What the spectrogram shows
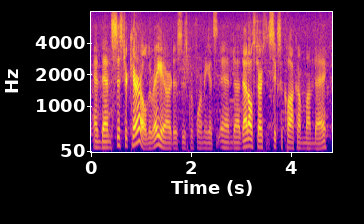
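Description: Speaking fast in a mid-range, slightly bright voice, a male radio co-host chats loosely about local happenings. His delivery meanders, full of jokes, fillers, and restarts.

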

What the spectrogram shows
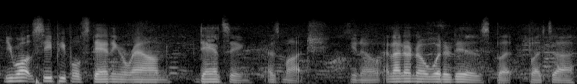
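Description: A radio co-host with a mid-range voice talks at a moderate pace about local events, rambling and joking with lots of fillers and restarts. Crowd noise can be heard in the background.

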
